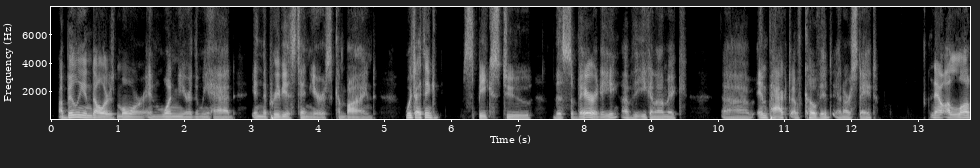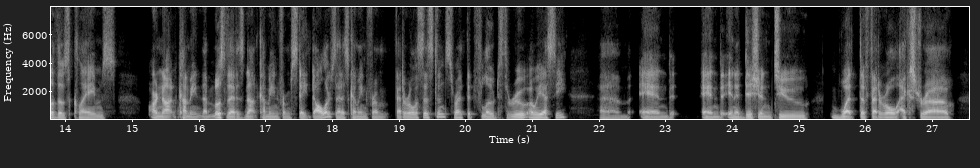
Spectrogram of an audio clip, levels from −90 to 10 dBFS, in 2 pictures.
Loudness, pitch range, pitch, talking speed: -20 LUFS, 95-120 Hz, 105 Hz, 160 wpm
